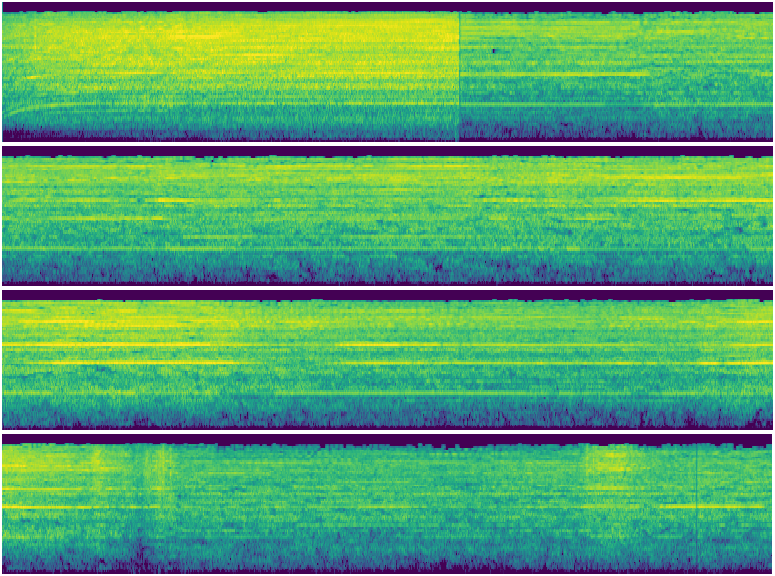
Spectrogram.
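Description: Electric heat gun switched on, its fan spinning up to a steady whine over a rush of air. The sound steps down in level about four and a half seconds in and then runs on steadily. It is heating sun-faded, oxidised black plastic to bring its oils back to the surface.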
